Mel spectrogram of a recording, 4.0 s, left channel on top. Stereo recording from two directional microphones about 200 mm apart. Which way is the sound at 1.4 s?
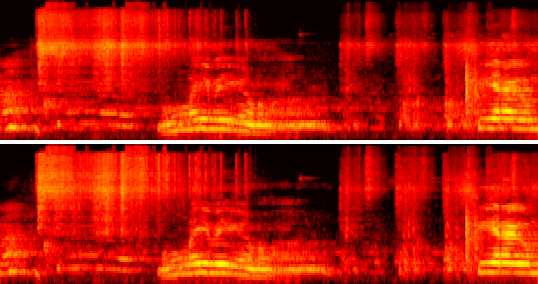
25° right (ahead or behind).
